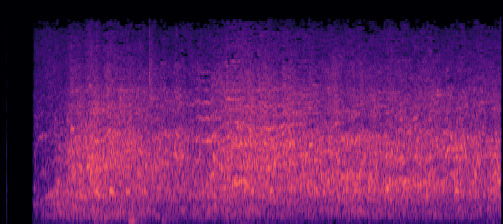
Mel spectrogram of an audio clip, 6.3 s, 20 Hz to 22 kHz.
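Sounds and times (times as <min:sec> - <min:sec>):
crowd laughing: 0:00.4 - 0:06.2.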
